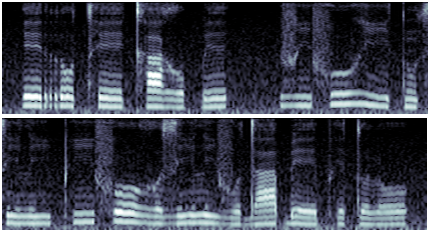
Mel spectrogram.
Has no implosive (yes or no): no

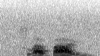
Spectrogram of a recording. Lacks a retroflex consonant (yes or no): yes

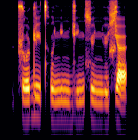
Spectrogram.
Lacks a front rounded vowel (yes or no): no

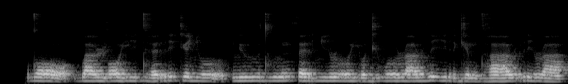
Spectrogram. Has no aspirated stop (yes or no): yes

